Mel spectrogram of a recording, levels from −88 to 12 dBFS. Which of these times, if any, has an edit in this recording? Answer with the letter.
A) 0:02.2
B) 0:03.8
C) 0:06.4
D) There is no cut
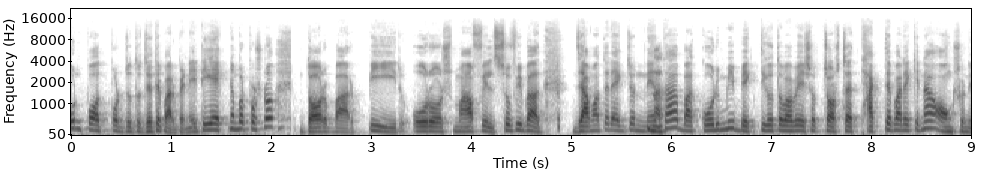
A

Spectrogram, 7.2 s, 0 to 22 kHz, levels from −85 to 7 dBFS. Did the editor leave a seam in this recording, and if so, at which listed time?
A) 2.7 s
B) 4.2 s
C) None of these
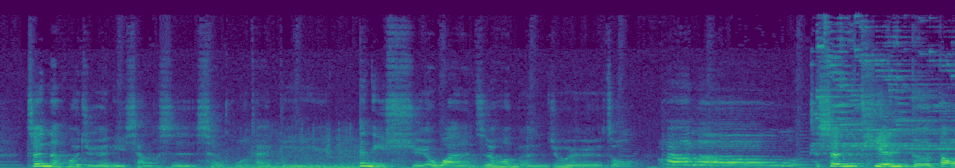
A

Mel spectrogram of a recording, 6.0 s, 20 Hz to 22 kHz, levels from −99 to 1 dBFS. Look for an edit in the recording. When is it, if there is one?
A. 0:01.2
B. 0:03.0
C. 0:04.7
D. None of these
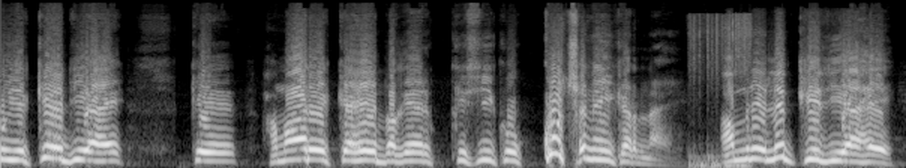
C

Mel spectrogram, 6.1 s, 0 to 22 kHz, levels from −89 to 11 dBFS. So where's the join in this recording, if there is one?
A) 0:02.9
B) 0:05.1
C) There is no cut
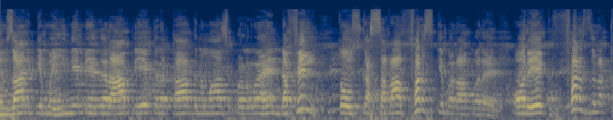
C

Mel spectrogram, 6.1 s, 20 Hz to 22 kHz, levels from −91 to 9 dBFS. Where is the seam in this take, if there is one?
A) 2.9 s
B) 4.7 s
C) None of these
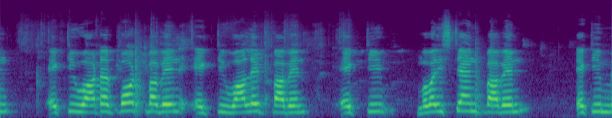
C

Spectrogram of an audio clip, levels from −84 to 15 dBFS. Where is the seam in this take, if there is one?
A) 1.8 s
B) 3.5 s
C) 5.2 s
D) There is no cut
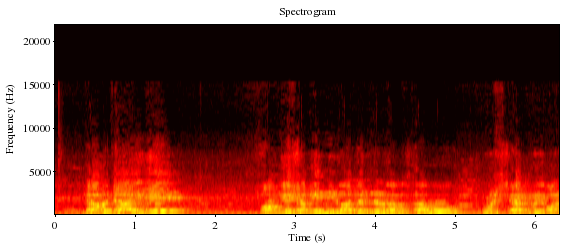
C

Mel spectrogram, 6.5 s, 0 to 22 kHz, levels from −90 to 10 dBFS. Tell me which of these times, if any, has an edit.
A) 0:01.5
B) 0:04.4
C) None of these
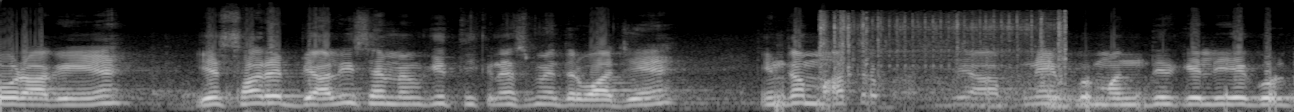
B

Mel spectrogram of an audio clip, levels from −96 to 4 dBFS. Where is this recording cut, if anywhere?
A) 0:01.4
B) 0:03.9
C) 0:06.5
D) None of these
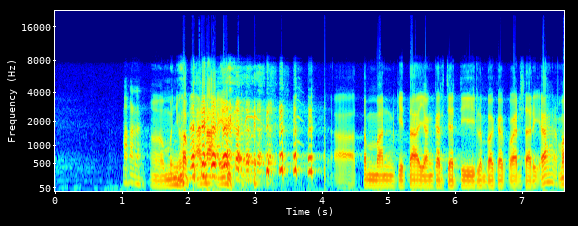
B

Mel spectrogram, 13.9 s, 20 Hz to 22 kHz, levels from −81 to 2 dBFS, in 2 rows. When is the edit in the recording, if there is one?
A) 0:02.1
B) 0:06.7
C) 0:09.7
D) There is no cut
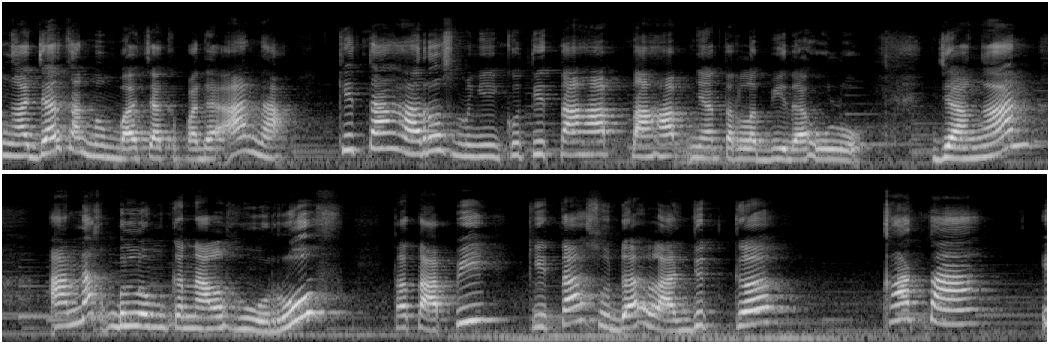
D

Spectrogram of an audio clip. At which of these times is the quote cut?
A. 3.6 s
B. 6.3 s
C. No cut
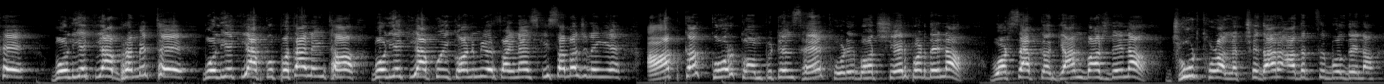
B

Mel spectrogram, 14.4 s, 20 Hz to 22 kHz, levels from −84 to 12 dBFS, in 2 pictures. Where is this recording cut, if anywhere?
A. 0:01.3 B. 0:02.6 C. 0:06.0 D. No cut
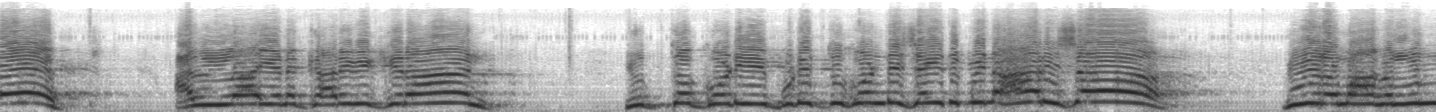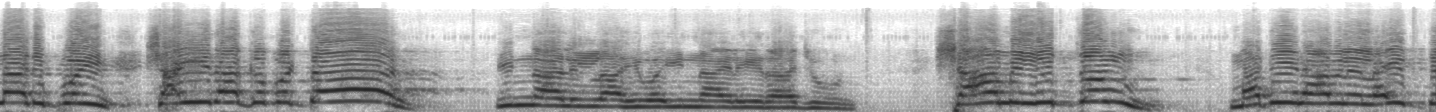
A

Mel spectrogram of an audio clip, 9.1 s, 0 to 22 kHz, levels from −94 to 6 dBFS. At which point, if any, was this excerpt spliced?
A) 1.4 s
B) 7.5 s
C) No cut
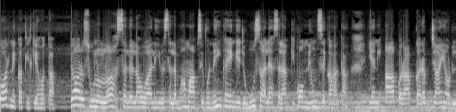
A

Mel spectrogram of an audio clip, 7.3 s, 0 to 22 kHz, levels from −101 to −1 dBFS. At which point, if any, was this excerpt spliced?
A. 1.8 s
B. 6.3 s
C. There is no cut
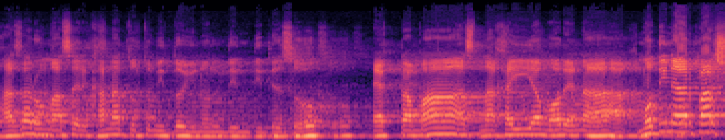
B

